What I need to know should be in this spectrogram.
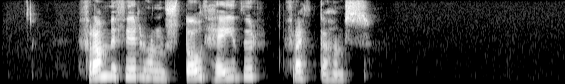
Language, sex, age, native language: Icelandic, female, 50-59, Icelandic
